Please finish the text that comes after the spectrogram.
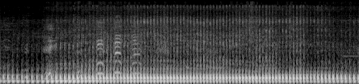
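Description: A loud, steady motorcycle with an old but strong Honda engine, droning close by while riding, with a constant even engine note throughout.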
